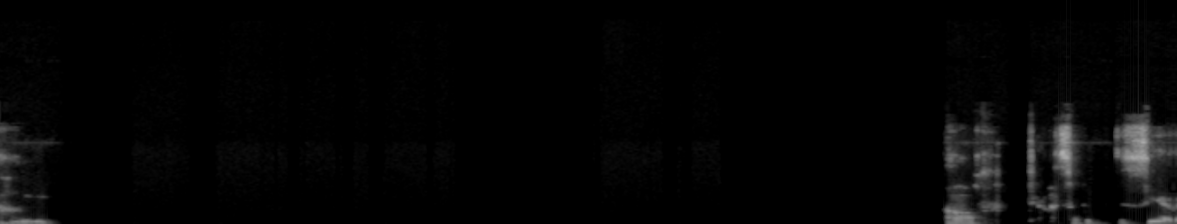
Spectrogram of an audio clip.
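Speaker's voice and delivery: overcome with emotion, words faltering, voice giving out. A Mi'kmaq language teacher addressing listeners on an important topic, emotional, voice giving out. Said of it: "I'm already getting emotional".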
